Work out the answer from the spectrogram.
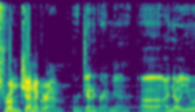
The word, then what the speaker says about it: Röntgenogram: Oh, that's also it's pronounced Röntgenogram, which is what a X-ray picture is called.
